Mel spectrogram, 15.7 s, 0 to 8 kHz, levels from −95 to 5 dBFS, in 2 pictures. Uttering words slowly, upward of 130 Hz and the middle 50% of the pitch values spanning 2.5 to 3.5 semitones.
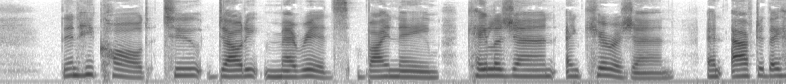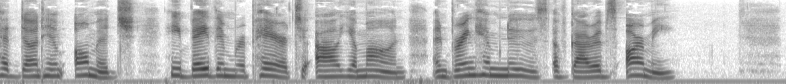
Yes: slow, 120 wpm; medium, 185 Hz; average, 2.9 semitones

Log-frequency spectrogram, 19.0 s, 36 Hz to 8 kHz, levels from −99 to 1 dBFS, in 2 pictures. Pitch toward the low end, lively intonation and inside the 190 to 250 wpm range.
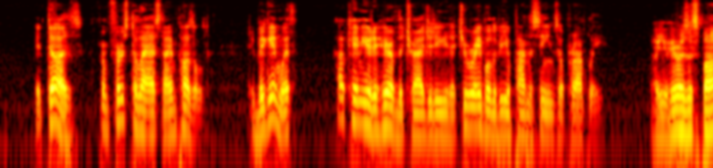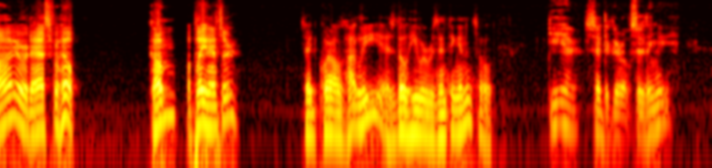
Yes: low, 120 Hz; wide, 5.7 semitones; average, 195 wpm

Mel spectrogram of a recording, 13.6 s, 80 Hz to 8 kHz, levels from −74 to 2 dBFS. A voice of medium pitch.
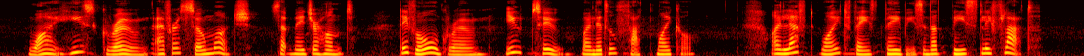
No: high, 210 Hz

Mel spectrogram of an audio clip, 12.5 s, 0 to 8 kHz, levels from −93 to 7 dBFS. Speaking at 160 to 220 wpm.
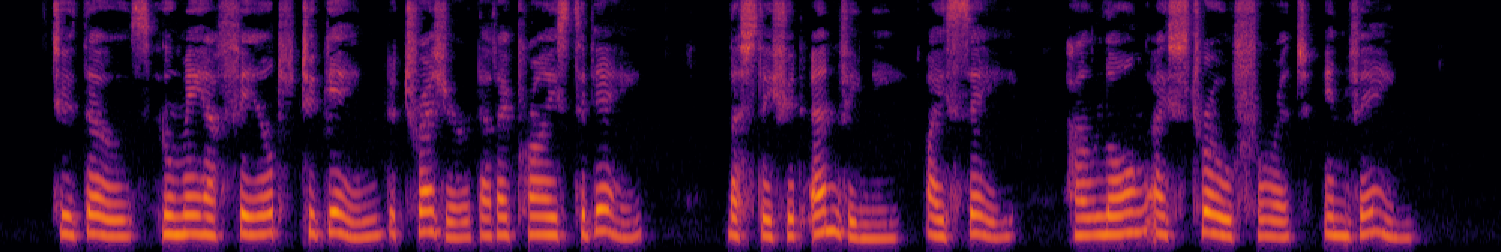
No: average, 145 wpm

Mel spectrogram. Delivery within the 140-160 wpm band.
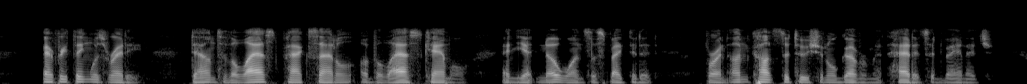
Yes: average, 150 wpm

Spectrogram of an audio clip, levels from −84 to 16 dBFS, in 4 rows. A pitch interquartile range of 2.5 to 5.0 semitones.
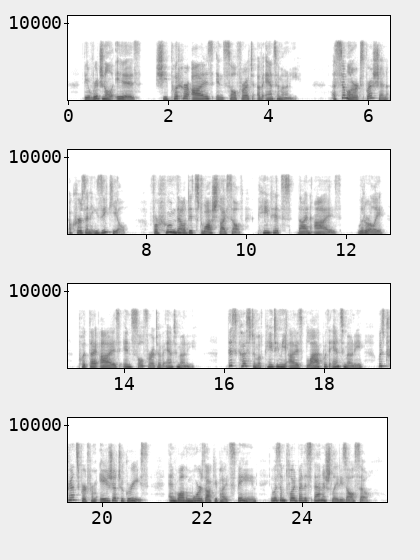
Yes: average, 4.5 semitones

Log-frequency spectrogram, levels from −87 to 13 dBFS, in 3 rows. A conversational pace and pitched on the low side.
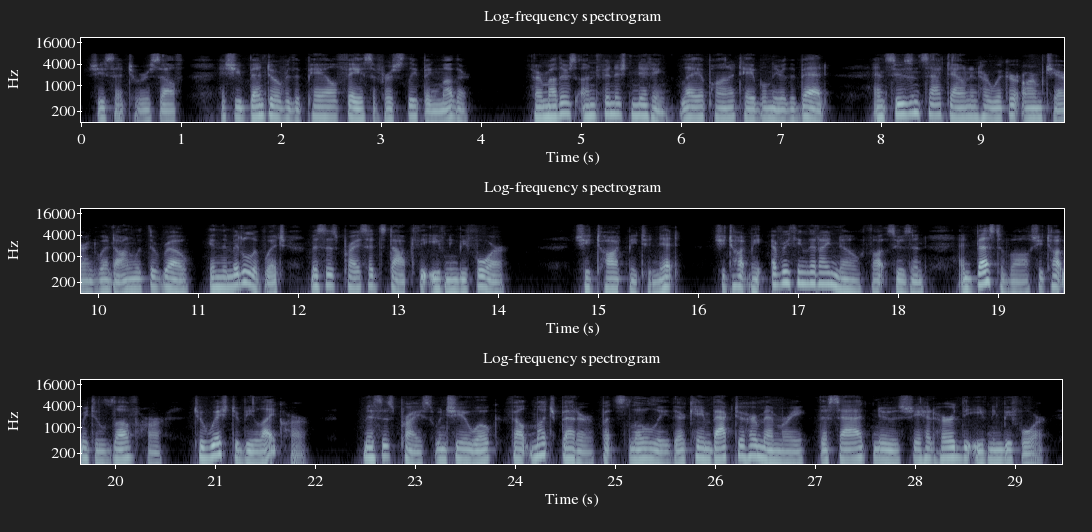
No: fast, 220 wpm; low, 125 Hz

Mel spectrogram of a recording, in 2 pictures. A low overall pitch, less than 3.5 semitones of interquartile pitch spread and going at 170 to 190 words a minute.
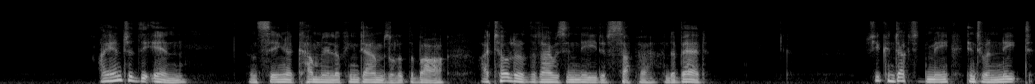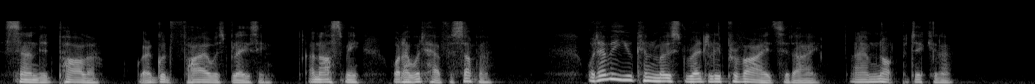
No: low, 110 Hz; average, 4.0 semitones; average, 175 wpm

